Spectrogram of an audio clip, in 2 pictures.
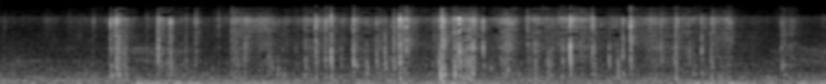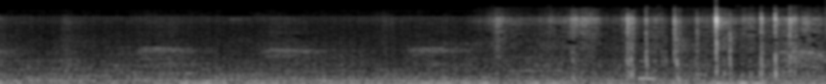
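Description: Crinkling and rustling of a foil seed packet being handled, in clusters of quick crackles over the first few seconds and again near the end. Faint bird chirps in the quieter stretch between.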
